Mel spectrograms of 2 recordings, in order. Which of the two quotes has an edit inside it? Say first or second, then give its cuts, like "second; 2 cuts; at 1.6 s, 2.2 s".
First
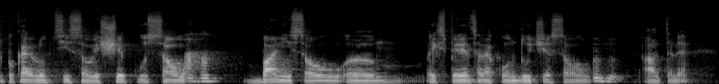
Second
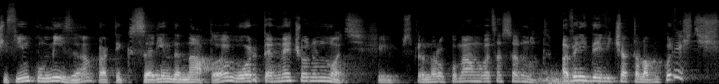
second; 1 cut; at 5.4 s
